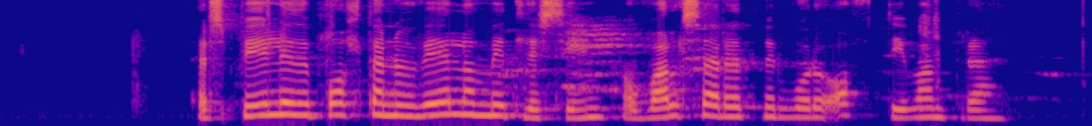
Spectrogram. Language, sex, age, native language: Icelandic, female, 40-49, Icelandic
